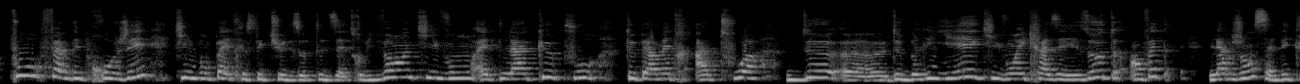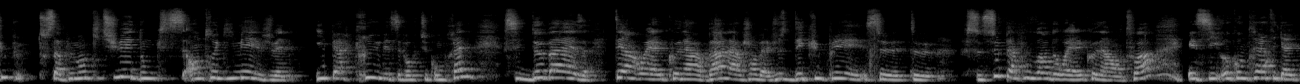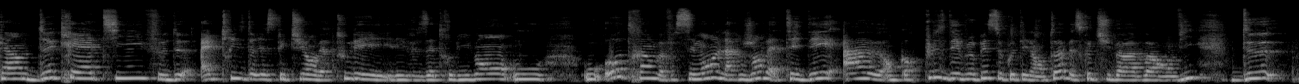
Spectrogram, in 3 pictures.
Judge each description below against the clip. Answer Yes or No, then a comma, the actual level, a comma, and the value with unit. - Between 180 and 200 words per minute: Yes, average, 190 wpm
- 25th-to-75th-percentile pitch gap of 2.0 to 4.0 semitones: No, average, 4.6 semitones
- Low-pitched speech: No, very high, 255 Hz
